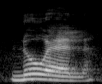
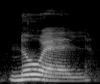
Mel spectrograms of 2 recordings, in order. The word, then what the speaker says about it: Noël: It'll go over an I or an E, and it tells us to pronounce a vowel separately from the one before it. Haïti, Noël, haïr. Haïti, Noël, haïr.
